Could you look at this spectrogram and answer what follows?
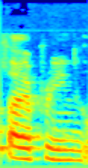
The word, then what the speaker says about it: azathioprine: Another assault in 1987 was the drug AZT, which is a nucleoside analog, but you also had experience with a drug called, and I'm going to mess up the pronunciation, azathioprine? – Azathioprine.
